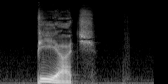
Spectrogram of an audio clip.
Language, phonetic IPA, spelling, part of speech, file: Polish, [ˈpʲijät͡ɕ], pijać, verb, Pl-pijać.ogg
